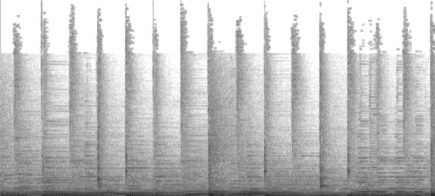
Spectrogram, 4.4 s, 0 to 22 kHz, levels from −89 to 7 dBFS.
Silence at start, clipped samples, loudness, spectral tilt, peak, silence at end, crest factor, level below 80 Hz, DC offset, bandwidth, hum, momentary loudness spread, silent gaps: 0 s; under 0.1%; -17 LUFS; -6.5 dB/octave; 0 dBFS; 0 s; 14 dB; -20 dBFS; under 0.1%; over 20 kHz; none; 4 LU; none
